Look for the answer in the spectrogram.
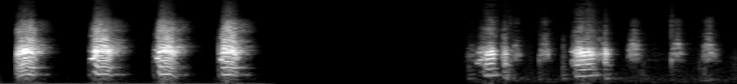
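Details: Duck quacking: four loud, harsh, evenly spaced quacks about half a second apart, then a pause and a looser run of shorter, softer quacks and clucks.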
